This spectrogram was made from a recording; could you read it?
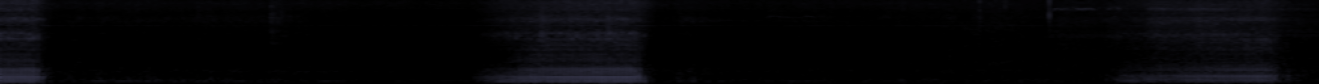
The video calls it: English Bulldog snoring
